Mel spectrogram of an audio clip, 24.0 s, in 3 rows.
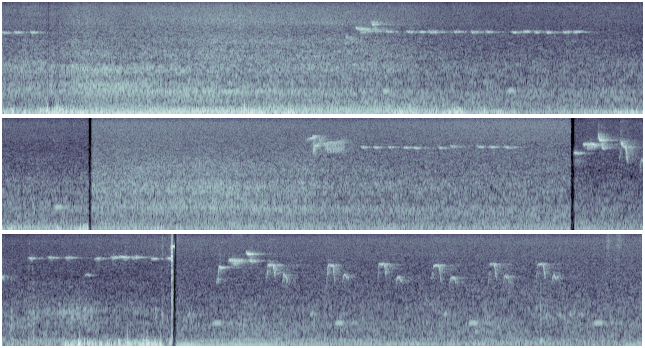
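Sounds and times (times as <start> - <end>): bird singing trills and whistles: 0.0 - 0.6, 4.3 - 7.4, 11.8 - 14.5, 15.2 - 23.7.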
